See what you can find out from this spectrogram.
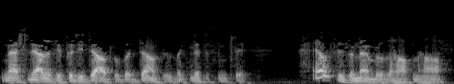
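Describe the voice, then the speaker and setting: Deep, husky British son on tinny old radio. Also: male voice, fast. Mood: surprised, gossipy. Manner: emphatic, insistent, moralising. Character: opinionated, priggish, eager adult son. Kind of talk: vintage British radio drama acting.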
